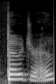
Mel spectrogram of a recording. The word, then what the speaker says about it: Beaudreau: may recall that uh mr bu bodrow not boudreau he's from alaska he mr bodrow spelled like boudreau though he uh he worked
